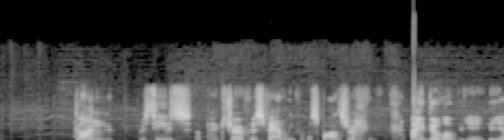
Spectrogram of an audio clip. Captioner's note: laughs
